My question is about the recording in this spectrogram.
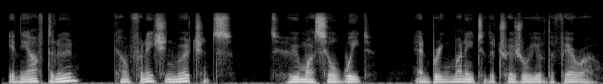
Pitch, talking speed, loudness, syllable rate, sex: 115 Hz, 200 wpm, -17 LUFS, 6.0 syllables/s, male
